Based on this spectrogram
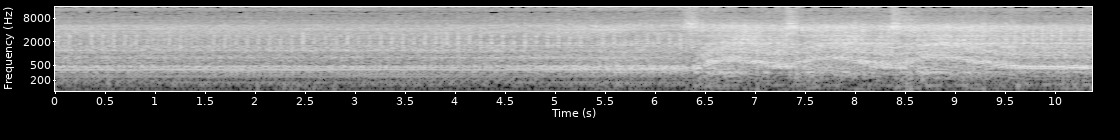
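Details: Lada 21126 engine idling with a fast, fairly even ticking knock that grows louder as revs rise, heard most clearly near the end of the recording; the owner asks what the sound is, source unknown.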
